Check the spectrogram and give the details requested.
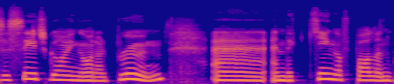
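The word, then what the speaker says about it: Brünn: Apparently there was a siege in Brunn, if I'm pronouncing it correctly. It has umlaut, so Brunn, and the umlaut above the U, so there is a specific way to pronounce this word.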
